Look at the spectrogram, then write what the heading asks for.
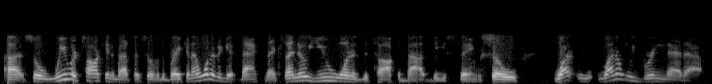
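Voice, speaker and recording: A man hosting a conversational interview, halting as he circles back and repeats his phrases. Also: medium pitch, big pitch swings, husky, no room sound, phone-quality sound. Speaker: show host and interviewer.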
